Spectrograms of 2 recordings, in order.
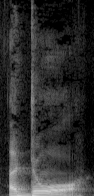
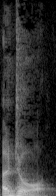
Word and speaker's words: adore: today there we go it's almost like you're saying a door as one word so aore aore there we go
